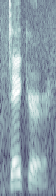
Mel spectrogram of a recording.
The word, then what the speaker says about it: Dacre: So Stranger Things, the actor that's playing the Red Ranger, and I said his name wrong. I said Darce. Obviously, it's not Darce. What's his name? Dacre Montgomery.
